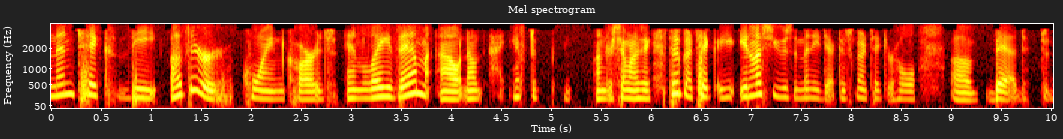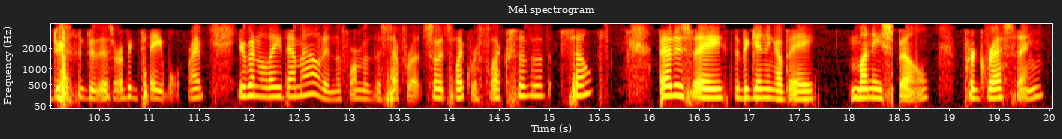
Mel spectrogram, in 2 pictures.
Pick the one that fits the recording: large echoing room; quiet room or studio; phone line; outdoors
phone line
